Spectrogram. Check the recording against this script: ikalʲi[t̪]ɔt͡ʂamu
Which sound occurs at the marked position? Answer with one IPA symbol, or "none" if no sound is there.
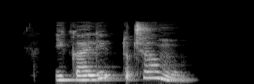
t̪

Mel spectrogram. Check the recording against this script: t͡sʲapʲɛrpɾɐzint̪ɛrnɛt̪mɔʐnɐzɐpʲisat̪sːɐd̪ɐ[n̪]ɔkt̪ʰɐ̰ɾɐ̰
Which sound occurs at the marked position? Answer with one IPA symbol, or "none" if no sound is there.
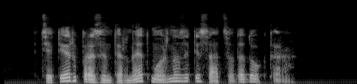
d̪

